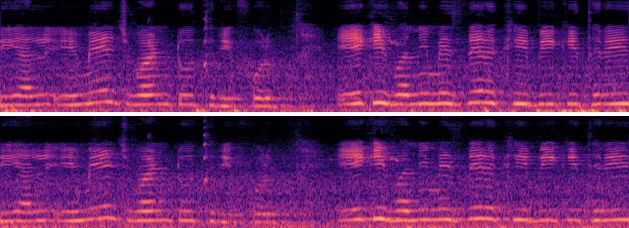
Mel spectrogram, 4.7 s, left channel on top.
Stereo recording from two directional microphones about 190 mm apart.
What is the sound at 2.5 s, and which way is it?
A woman's voice, 55° left (ahead or behind).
